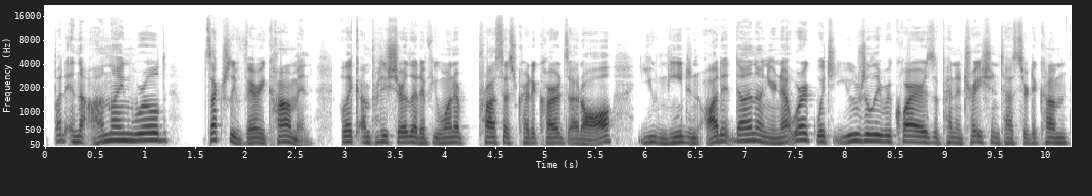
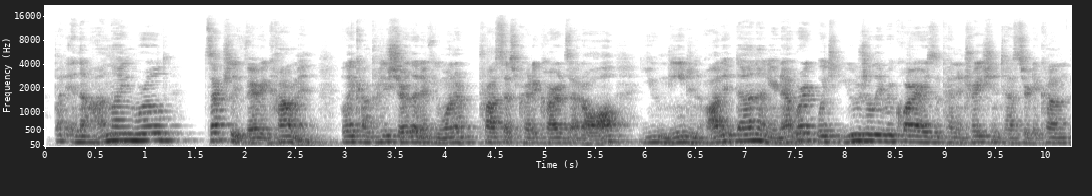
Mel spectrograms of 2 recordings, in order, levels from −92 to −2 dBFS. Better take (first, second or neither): first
